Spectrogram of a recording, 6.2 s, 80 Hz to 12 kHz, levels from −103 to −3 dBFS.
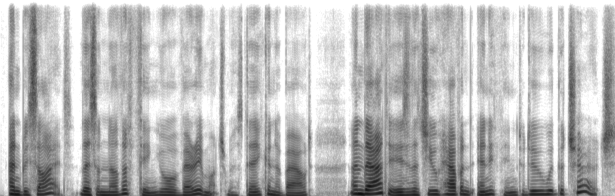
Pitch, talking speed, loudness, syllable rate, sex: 195 Hz, 215 wpm, -20 LUFS, 6.3 syllables/s, female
